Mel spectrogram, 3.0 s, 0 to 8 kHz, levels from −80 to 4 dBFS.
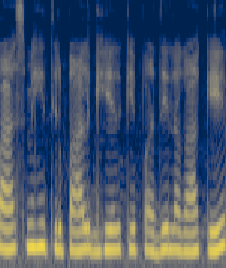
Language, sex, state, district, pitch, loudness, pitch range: Hindi, female, Uttar Pradesh, Jalaun, 225 Hz, -12 LUFS, 215-230 Hz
